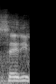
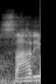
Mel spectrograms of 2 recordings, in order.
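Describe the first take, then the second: First: The first syllable has an 'e' vowel. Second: The first syllable has an open 'a' vowel. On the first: The word comes from the Arabic for magic. The speaker calls it wrong. "সেহরি বলবেন না।" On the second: The word comes from the Arabic for the time before dawn. The speaker calls it right. "সাহরি বলবেন"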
